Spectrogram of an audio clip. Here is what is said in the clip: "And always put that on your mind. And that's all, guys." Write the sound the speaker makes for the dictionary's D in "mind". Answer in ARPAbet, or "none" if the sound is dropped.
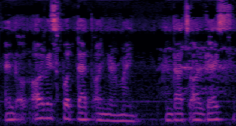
D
